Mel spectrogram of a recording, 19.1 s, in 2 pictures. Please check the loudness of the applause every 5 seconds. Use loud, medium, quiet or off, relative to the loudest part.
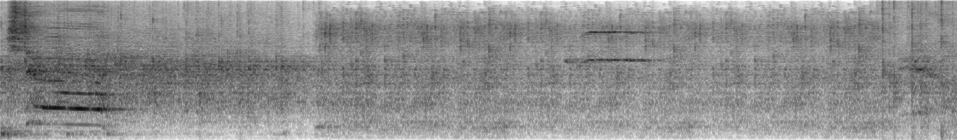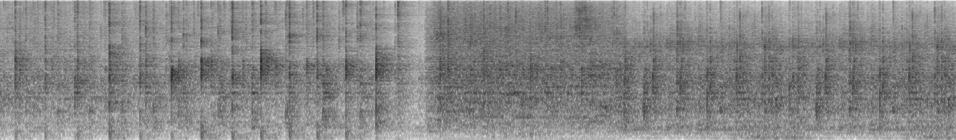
loud, medium, loud, loud.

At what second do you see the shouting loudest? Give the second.
1 s.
